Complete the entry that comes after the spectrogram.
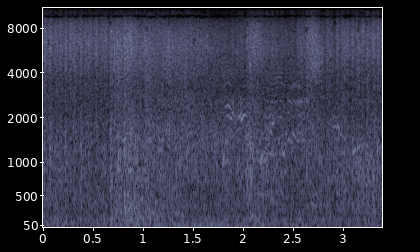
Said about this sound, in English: Command tank firing his machine gun against the Stug.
